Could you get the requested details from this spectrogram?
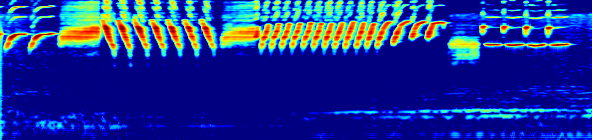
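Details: Spanish Timbrado canary training song: loud varied phrases of rapid descending whistled notes, a brief buzzy trill, fast repeated chips, then ringing metallic notes, all in quick succession.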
